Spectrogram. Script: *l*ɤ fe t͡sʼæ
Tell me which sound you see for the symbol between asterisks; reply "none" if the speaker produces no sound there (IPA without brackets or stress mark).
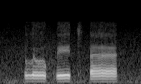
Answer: l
